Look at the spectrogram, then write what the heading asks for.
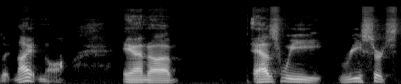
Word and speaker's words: nitinol: know I have pronunciation Nike tall is that correct nitinol and I have Knights and all I always mess it up nice and all so you know a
